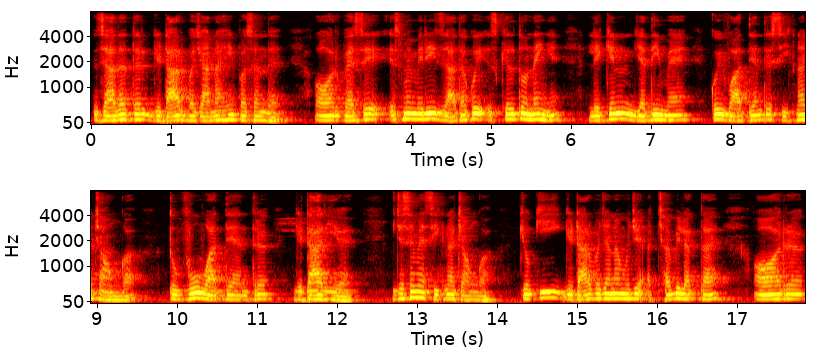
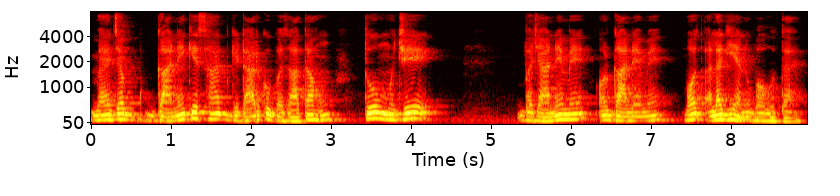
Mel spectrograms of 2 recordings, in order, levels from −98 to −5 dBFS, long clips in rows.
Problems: background sounds at intervals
